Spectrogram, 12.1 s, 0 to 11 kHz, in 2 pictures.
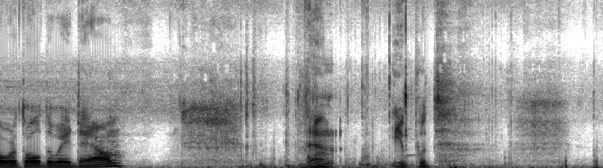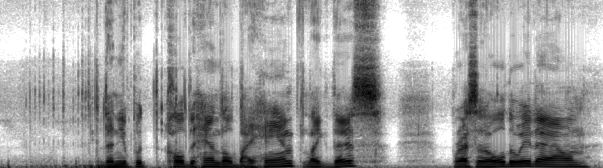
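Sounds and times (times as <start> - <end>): faint rustling: 1.2 - 8.6.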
